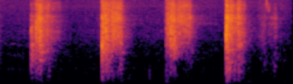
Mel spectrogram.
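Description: Tarot cards are shuffled by hand in four crisp, evenly spaced riffling bursts, close and fairly quiet against a silent room.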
